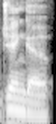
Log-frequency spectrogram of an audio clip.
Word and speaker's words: Django: your name he's like Django the D is silent he goes I know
